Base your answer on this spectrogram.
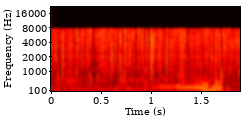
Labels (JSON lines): {"label": "biophony, cascading saw", "recorder": "SoundTrap 600 or HydroMoth"}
